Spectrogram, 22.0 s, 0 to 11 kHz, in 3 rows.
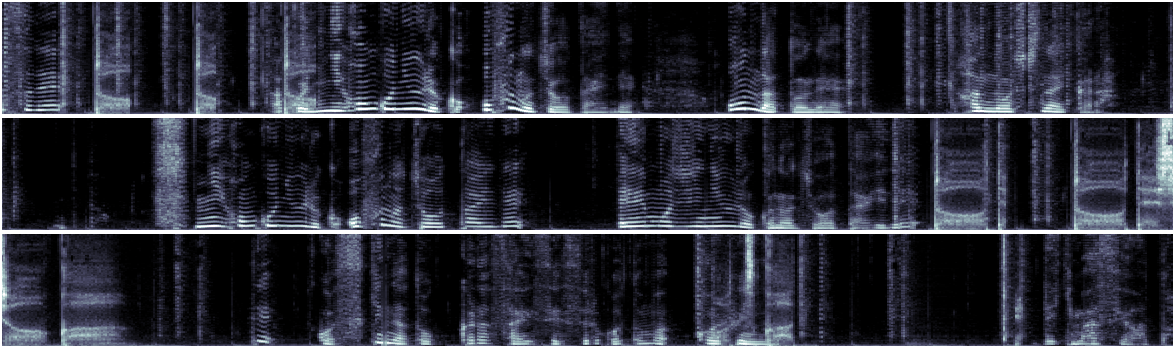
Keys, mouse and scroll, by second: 0.0-1.8 typing, 5.2-6.6 typing, 12.8 space, 13.4 space, 13.7 space, 15.7 space, 16.5 click, 17.1 click, 17.5 click, 18.1 click, 18.5 click, 18.9 space, 19.5 space, 19.9 click, 20.1 space, 20.8 space, 21.8 click.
